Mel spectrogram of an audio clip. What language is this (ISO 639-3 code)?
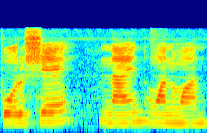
kok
